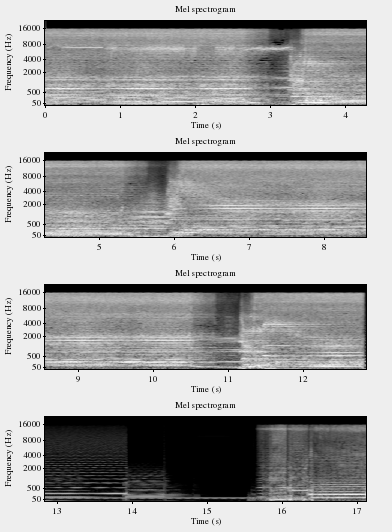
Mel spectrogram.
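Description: Experimental electronic synthesizer music: dense layers of sustained synth tones and drones, with brief dips a few times. About three seconds before the end it drops suddenly to a much quieter, thinner tone, then comes back up.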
